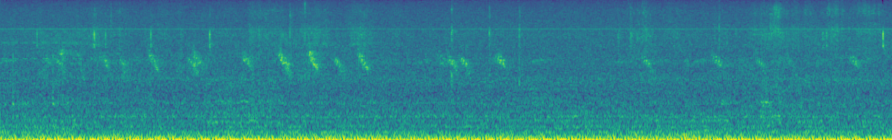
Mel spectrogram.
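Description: Small birds chirping in quick, short, falling calls, busiest in the first half, over a steady low hum.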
